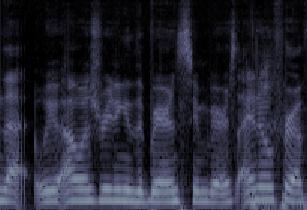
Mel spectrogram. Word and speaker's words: Berenstain: So basically, the Berenstain Bears. Oh wait, no, it's Berenstain versus Berenstain, yeah. Right? Like Berenstain. It's spelled wrong, and it's crazy because everyone kind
